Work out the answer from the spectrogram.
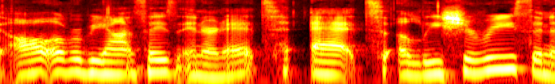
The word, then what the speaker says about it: Alechia: can find me all over Beyonce's internet at Alicia Reese and it's spelled Al EC h i a last name Reese re e s e you can also connect with me tribe.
